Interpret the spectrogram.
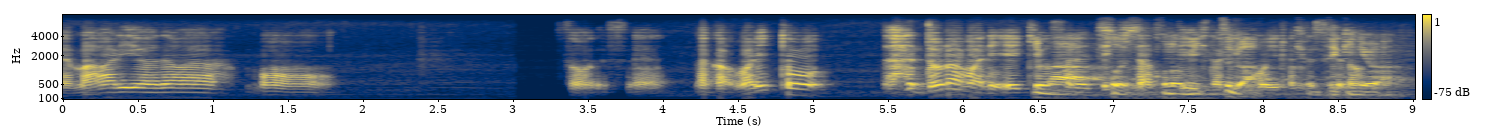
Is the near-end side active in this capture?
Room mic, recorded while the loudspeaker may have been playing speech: Yes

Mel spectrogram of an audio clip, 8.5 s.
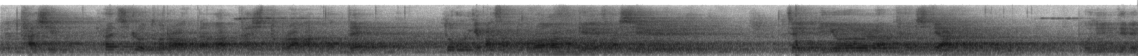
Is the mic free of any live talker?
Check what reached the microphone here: Yes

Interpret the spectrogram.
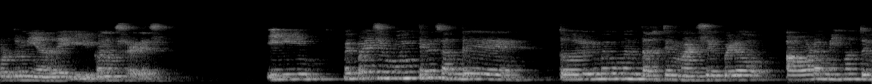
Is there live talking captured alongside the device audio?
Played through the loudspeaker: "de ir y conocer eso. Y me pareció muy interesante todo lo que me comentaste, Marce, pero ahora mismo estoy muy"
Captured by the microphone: No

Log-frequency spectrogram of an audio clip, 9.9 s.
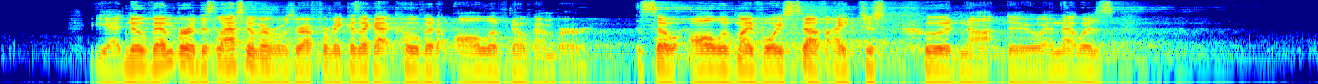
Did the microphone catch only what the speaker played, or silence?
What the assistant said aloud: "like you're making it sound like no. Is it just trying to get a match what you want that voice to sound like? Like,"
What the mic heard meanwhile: No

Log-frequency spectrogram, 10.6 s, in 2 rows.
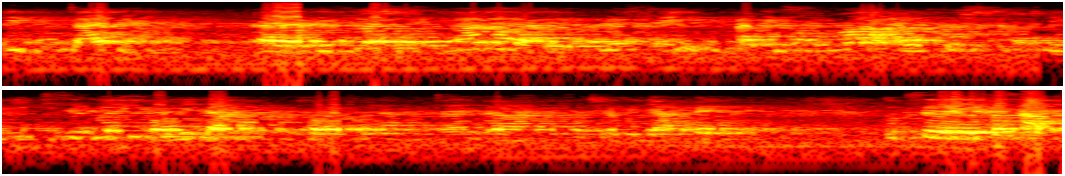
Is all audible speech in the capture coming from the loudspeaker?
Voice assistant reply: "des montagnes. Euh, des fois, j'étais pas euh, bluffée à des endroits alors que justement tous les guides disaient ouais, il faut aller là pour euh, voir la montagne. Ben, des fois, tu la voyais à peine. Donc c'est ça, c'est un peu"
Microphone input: Yes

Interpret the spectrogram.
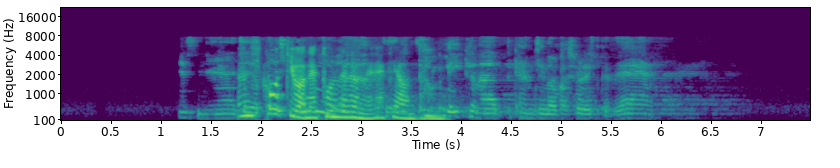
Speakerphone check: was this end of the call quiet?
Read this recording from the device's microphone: No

